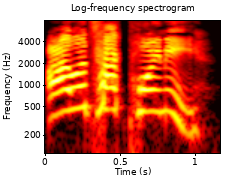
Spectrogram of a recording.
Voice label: ATTACK, Female; T2 Female 03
